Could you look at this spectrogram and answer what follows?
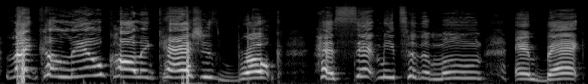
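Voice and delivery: high, slow words through laughter; barely holding it together laughing; laughing while talking. Real, not acted. To viewers about Khalil's line, laughing hard.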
